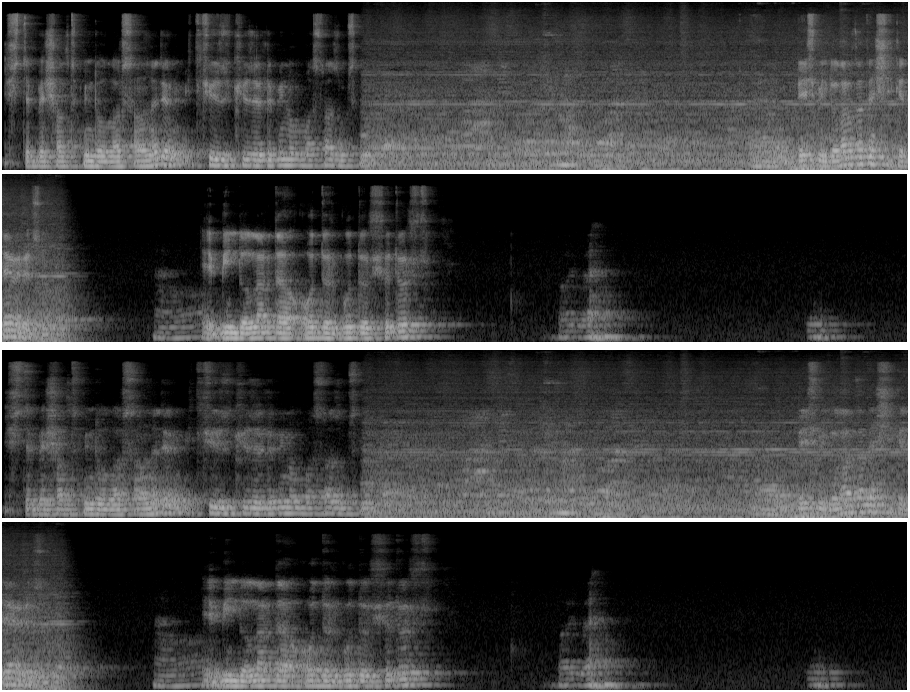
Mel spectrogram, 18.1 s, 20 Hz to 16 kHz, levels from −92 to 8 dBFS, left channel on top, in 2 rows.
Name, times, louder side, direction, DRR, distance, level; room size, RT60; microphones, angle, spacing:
voice 1, 0.0-3.7 7.5-9.6 11.1-13.3 17.1-17.3, left 3 dB, 60° left, 4 dB, 0.5 m, -29 dB
sound 1, 3.6-9.7, left 1 dB, 35° left, 1.0 m, -36 dB
voice 2, 4.8-6.2 10.6-11.4 14.6-15.2 17.2-17.3, equal, 10° right, 2 dB, 0.3 m, -39 dB
4.6 x 2.9 x 2.6 m, 0.92 s
head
